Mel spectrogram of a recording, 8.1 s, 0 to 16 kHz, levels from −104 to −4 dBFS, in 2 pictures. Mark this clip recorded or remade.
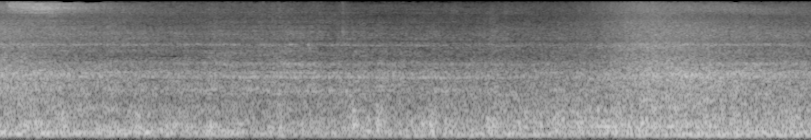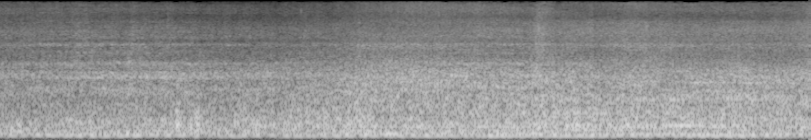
recorded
